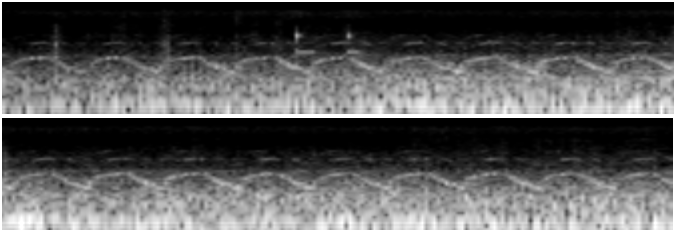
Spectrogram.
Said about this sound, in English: Sirens wailed, lights flashed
